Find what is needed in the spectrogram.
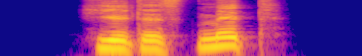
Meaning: inflection of mithalten: 1. second-person singular preterite 2. second-person singular subjunctive II
- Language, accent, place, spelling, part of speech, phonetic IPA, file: German, Germany, Berlin, hieltest mit, verb, [ˌhiːltəst ˈmɪt], De-hieltest mit.ogg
